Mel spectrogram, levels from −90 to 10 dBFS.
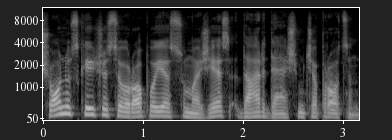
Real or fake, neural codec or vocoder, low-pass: real; none; 10.8 kHz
